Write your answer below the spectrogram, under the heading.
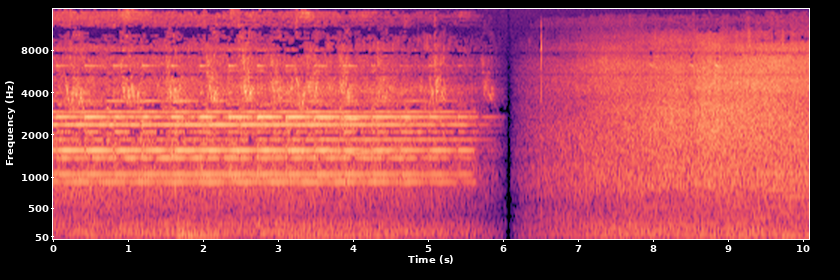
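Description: Railroad crossing warning bell ringing, about three strikes a second, while the crossing gates are down. It fades out about six seconds in, and a steady rushing noise follows.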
